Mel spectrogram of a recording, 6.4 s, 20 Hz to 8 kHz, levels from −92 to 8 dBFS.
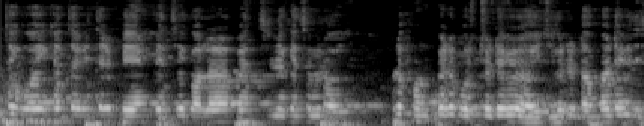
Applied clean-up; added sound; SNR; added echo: classical method WPE with log-MMSE.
